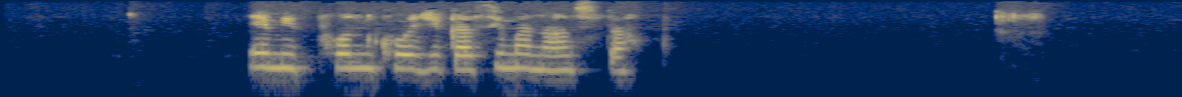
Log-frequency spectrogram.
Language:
Kalasha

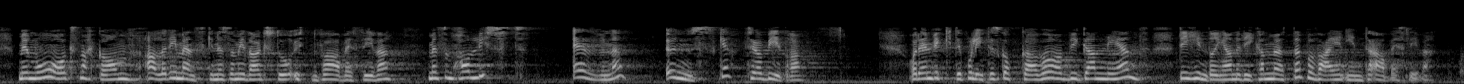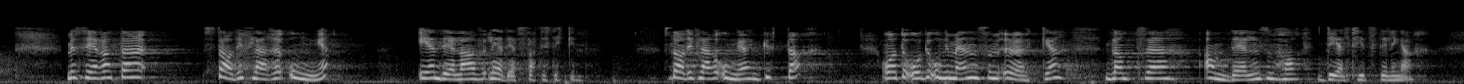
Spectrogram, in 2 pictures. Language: Norwegian Nynorsk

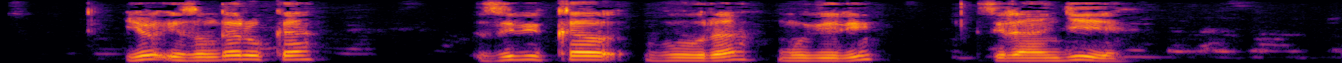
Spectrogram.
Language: Kinyarwanda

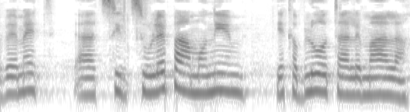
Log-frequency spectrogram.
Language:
Hebrew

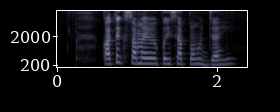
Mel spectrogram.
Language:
Chhattisgarhi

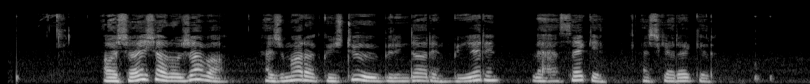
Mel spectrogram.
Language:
Kurdish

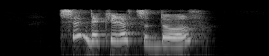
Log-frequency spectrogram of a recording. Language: Kabyle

